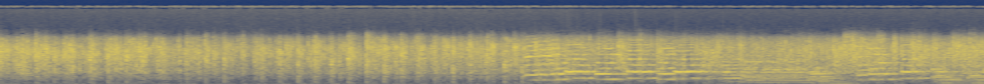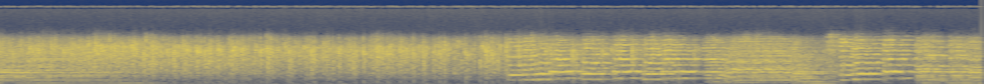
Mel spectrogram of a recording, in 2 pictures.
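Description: Dance band music. A dense, busy passage gives way about five seconds in to clearer held chords and a moving melody line.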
